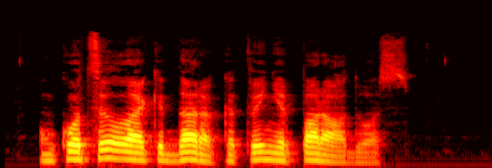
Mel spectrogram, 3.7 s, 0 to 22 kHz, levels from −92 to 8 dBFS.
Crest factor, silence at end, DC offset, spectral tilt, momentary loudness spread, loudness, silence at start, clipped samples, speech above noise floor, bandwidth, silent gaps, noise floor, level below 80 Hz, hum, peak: 16 dB; 0.85 s; under 0.1%; -8 dB/octave; 19 LU; -19 LUFS; 0.3 s; under 0.1%; 52 dB; 11 kHz; none; -72 dBFS; -58 dBFS; none; -4 dBFS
